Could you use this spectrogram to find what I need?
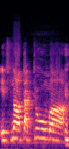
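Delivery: slow, loud, drawn-out hollered bellow. Telling others to hear the film's original version rather than the dub, imitating Arnold shouting. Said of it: "o Arnoldão gritando".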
